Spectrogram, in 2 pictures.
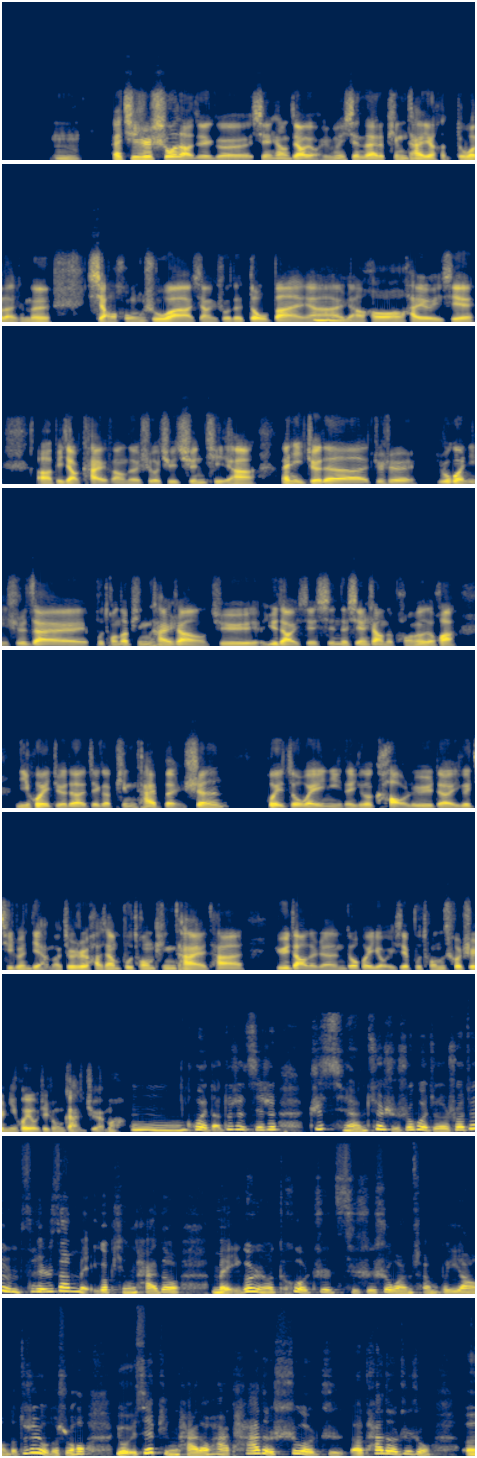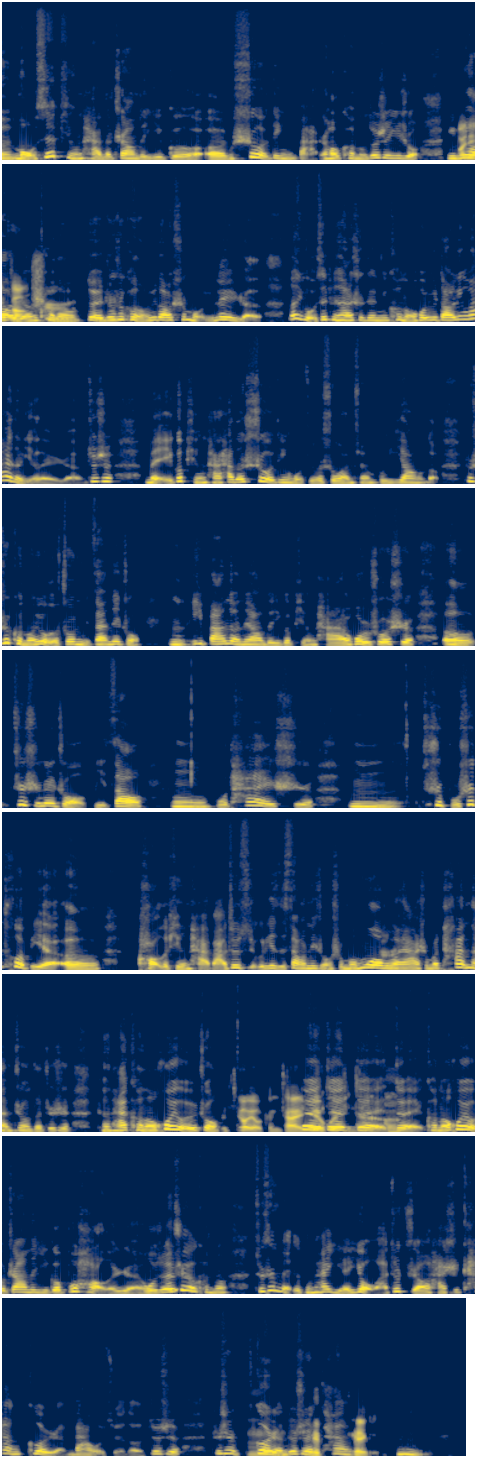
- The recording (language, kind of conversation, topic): Chinese, podcast, 你怎么看待线上交友和线下交友？
- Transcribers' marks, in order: tsk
